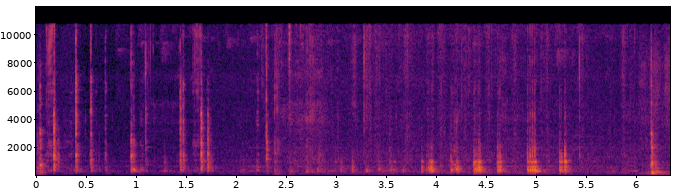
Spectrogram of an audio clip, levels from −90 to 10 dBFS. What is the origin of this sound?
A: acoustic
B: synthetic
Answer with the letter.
A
